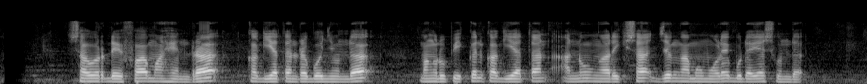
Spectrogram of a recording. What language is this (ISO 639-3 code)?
sun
